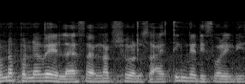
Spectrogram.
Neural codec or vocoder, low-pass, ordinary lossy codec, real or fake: codec, 16 kHz, 8 kbps, FreqCodec, smaller model; none; none; fake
